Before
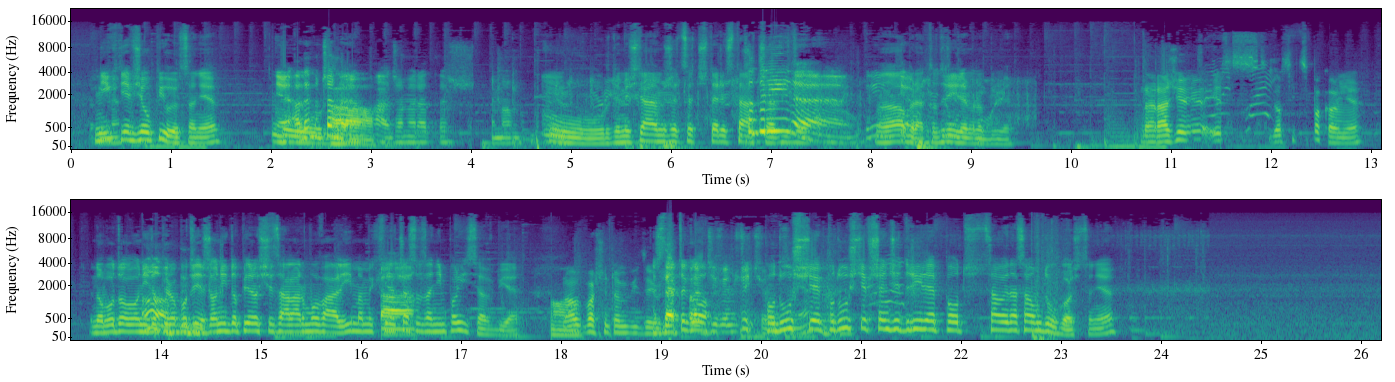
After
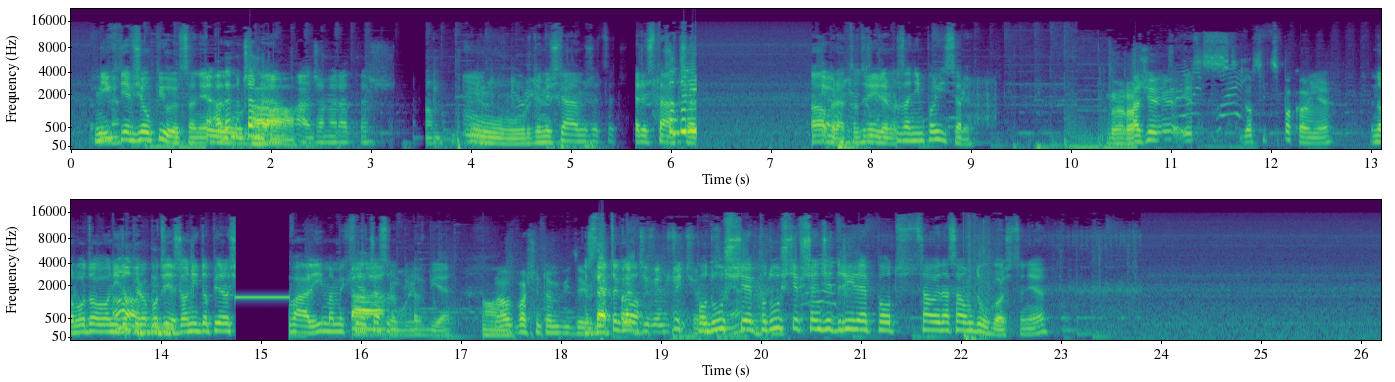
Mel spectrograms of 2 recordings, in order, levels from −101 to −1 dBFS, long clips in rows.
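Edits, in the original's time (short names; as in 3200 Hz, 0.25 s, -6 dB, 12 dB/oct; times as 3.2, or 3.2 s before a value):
1.36–2.15 cut
3.67–4.34 studio fade out
5.43–6.44 studio fade out
7.04–8.2 room tone
9.05–9.3 swap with 16.58–17.22
10.46–10.92 speed 81%
15.03–15.58 bleep 1330 Hz -23 dBFS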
